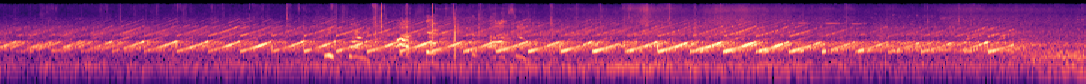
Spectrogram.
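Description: Emergency siren sounding in a fast yelp: rising sweeps repeating about three times a second, without a break.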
